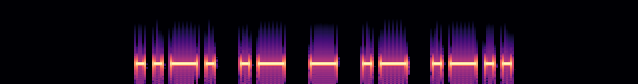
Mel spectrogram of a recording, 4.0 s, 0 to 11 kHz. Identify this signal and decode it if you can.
Morse code, heard as a keyed tone, about 22 wpm, 700 Hz. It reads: FATAL
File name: 5 Letter Words - First 3 Letters Given - 22wpm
